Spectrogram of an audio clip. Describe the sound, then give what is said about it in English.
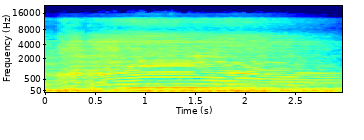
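A chainsaw engine roars steadily for a few seconds, its whining pitch rising and falling slightly, loud and continuous with a harsh buzzing edge. “Many of you called out specific sounds in horror movies, like the chainsaw in Texas Chainsaw Massacre,”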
